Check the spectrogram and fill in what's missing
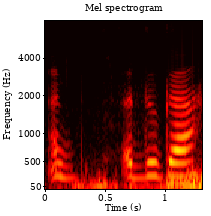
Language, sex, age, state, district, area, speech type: Manipuri, female, 18-30, Manipur, Thoubal, rural, spontaneous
